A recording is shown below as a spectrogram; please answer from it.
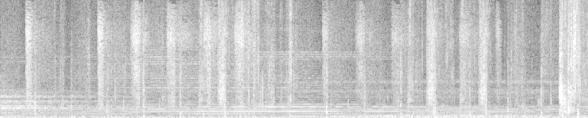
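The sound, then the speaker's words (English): Footsteps jogging down a damp stone hallway make many quick, light, steady steps, fairly faint throughout. “Davria walked briskly, keeping Una within sight as she followed her hasty jog down the damp stone hallway.”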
